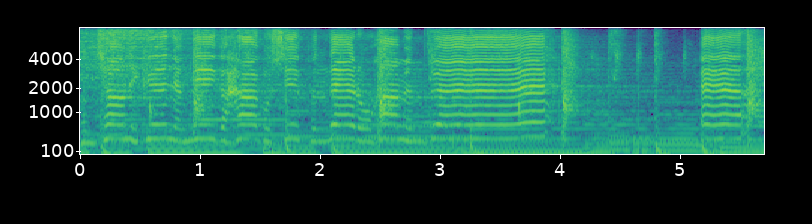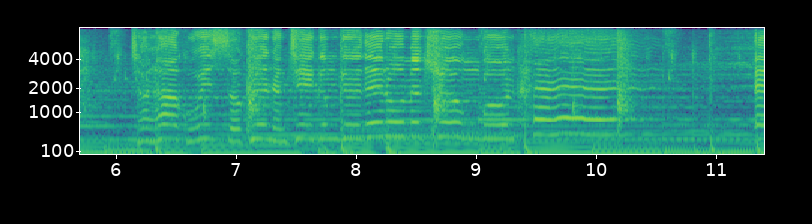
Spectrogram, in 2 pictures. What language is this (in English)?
Vietnamese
